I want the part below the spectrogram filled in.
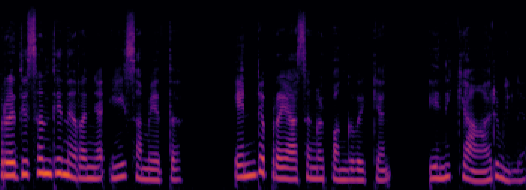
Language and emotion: Malayalam, sad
